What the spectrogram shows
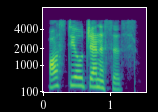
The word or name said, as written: osteogenesis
